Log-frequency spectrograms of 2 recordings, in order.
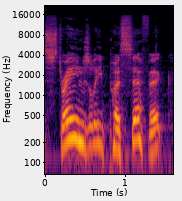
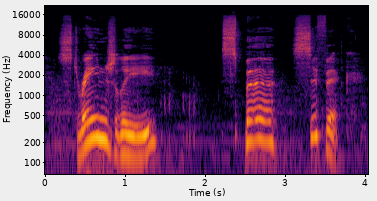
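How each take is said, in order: First: The second word begins with a p sound. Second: The second word begins with an s sound. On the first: The speaker calls it wrong. "Not strangely Pacific" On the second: The speaker calls it right.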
